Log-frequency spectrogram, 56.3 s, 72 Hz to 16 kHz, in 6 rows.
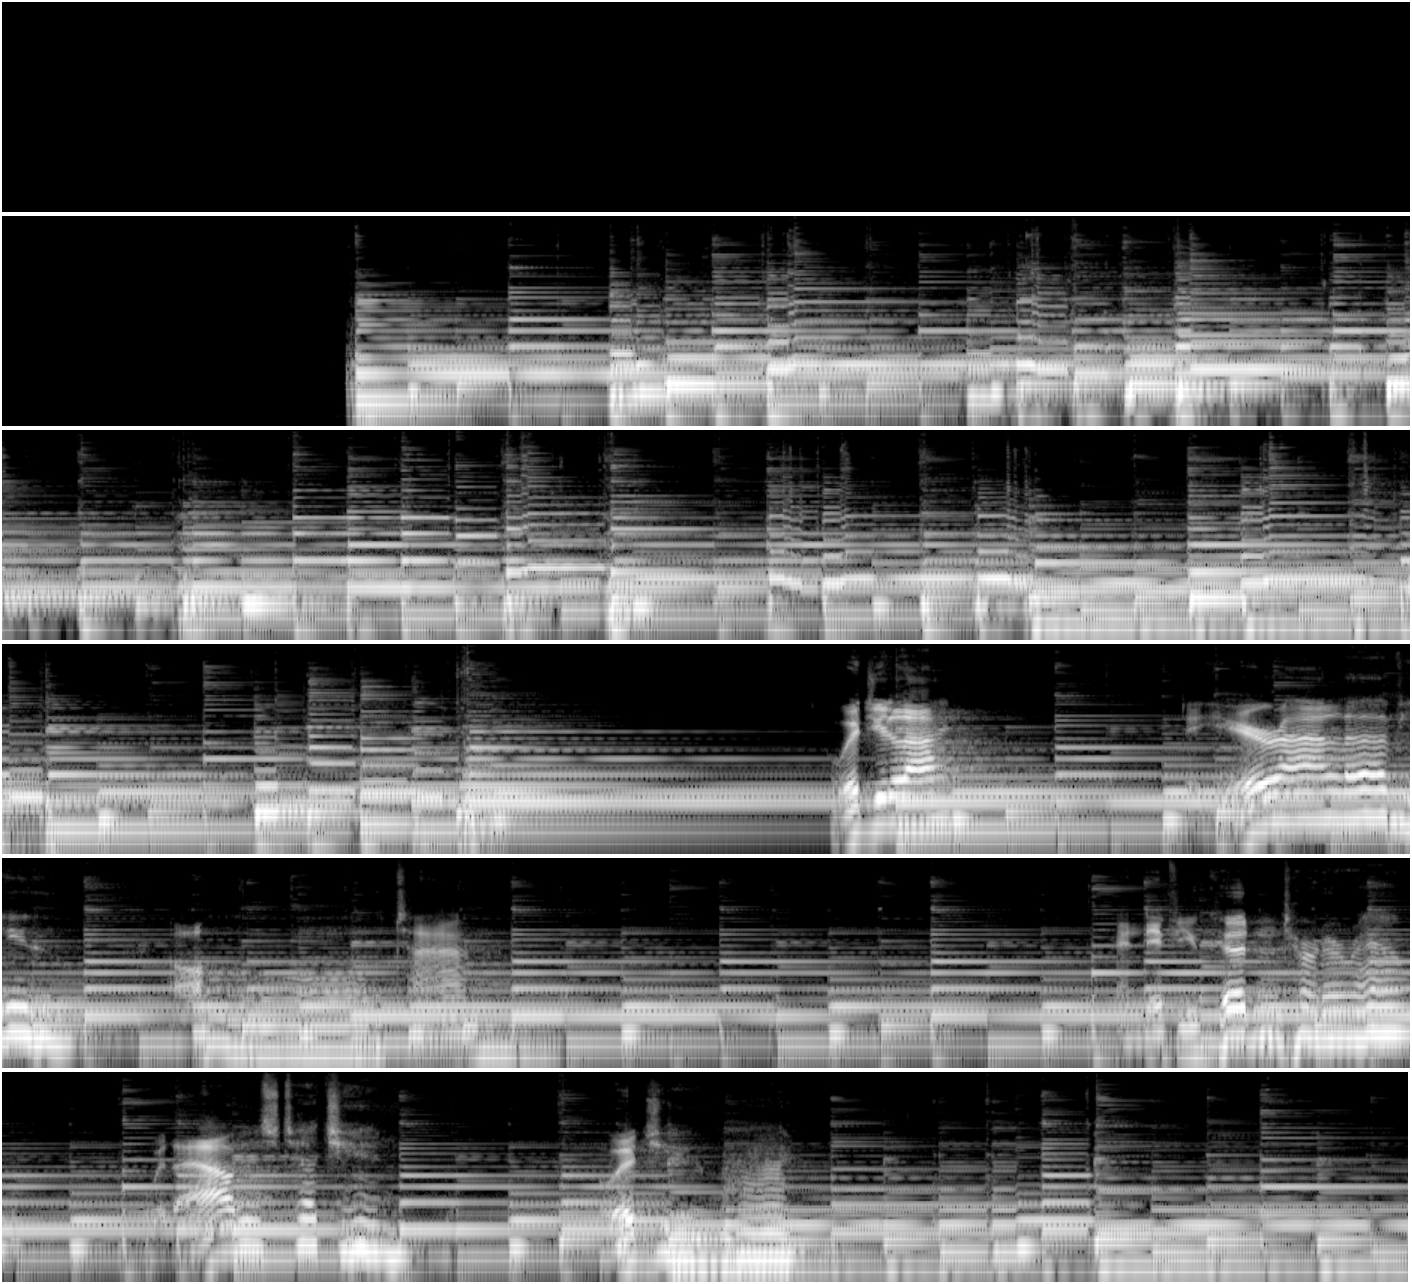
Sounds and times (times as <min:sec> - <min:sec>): Acoustic guitar: 0:11.7 - 0:56.3.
